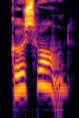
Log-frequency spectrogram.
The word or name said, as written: godsvogn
